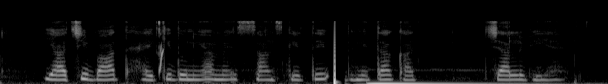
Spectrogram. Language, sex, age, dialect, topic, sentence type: Magahi, female, 25-30, Central/Standard, agriculture, statement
